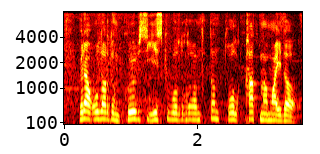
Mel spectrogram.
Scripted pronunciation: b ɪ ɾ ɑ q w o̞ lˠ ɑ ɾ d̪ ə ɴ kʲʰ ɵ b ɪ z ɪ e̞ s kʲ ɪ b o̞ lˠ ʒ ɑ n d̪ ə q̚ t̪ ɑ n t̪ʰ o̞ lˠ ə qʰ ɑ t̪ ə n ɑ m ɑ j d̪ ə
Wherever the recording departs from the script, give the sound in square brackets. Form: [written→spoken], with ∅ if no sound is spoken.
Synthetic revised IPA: b ɪ ɾ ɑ q w o̞ lˠ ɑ ɾ d̪ ə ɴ kʲʰ ɵ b ɪ [z→s] ɪ e̞ s kʲ ɪ b o̞ lˠ [ʒ→ʁ] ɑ n d̪ ə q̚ t̪ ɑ n t̪ʰ o̞ lˠ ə qʰ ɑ t̪ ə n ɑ m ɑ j d̪ ə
